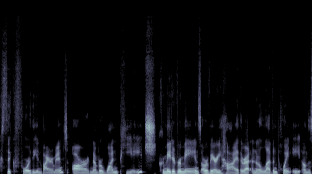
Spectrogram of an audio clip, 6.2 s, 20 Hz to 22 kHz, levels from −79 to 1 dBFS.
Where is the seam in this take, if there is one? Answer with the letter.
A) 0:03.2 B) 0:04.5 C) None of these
A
